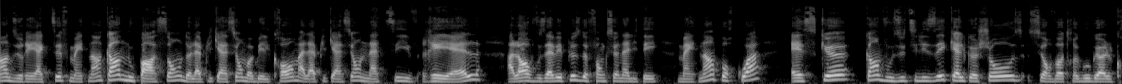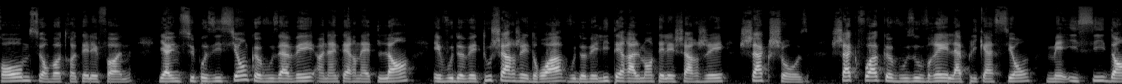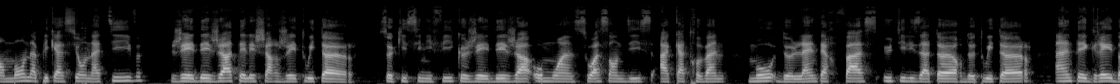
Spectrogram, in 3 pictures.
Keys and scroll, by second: 23.0 a.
